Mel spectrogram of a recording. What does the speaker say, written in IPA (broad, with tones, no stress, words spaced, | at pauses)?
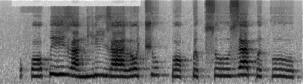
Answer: fɔ˨˦ peː˦ɣa˨ni˦ɾĩ˦˨ ɣaː˧lɔ˦ t͡ʃo˦ ɡ͡bɔ˧k͡pə˧psoː˦ za˦pə˨ko˦˨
